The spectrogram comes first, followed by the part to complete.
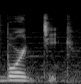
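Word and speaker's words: Boardtique: Like it's a boutique, but it's Board Teak.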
